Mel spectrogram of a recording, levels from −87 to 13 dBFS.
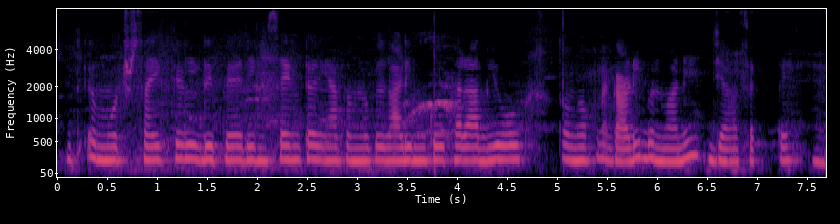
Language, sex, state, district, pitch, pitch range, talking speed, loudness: Hindi, female, Bihar, Muzaffarpur, 210 Hz, 205-215 Hz, 170 wpm, -37 LUFS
